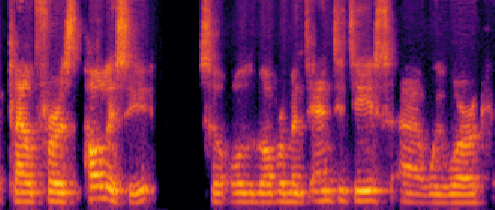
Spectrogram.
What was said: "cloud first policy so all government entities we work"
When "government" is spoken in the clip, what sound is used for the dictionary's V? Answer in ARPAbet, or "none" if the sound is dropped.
V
